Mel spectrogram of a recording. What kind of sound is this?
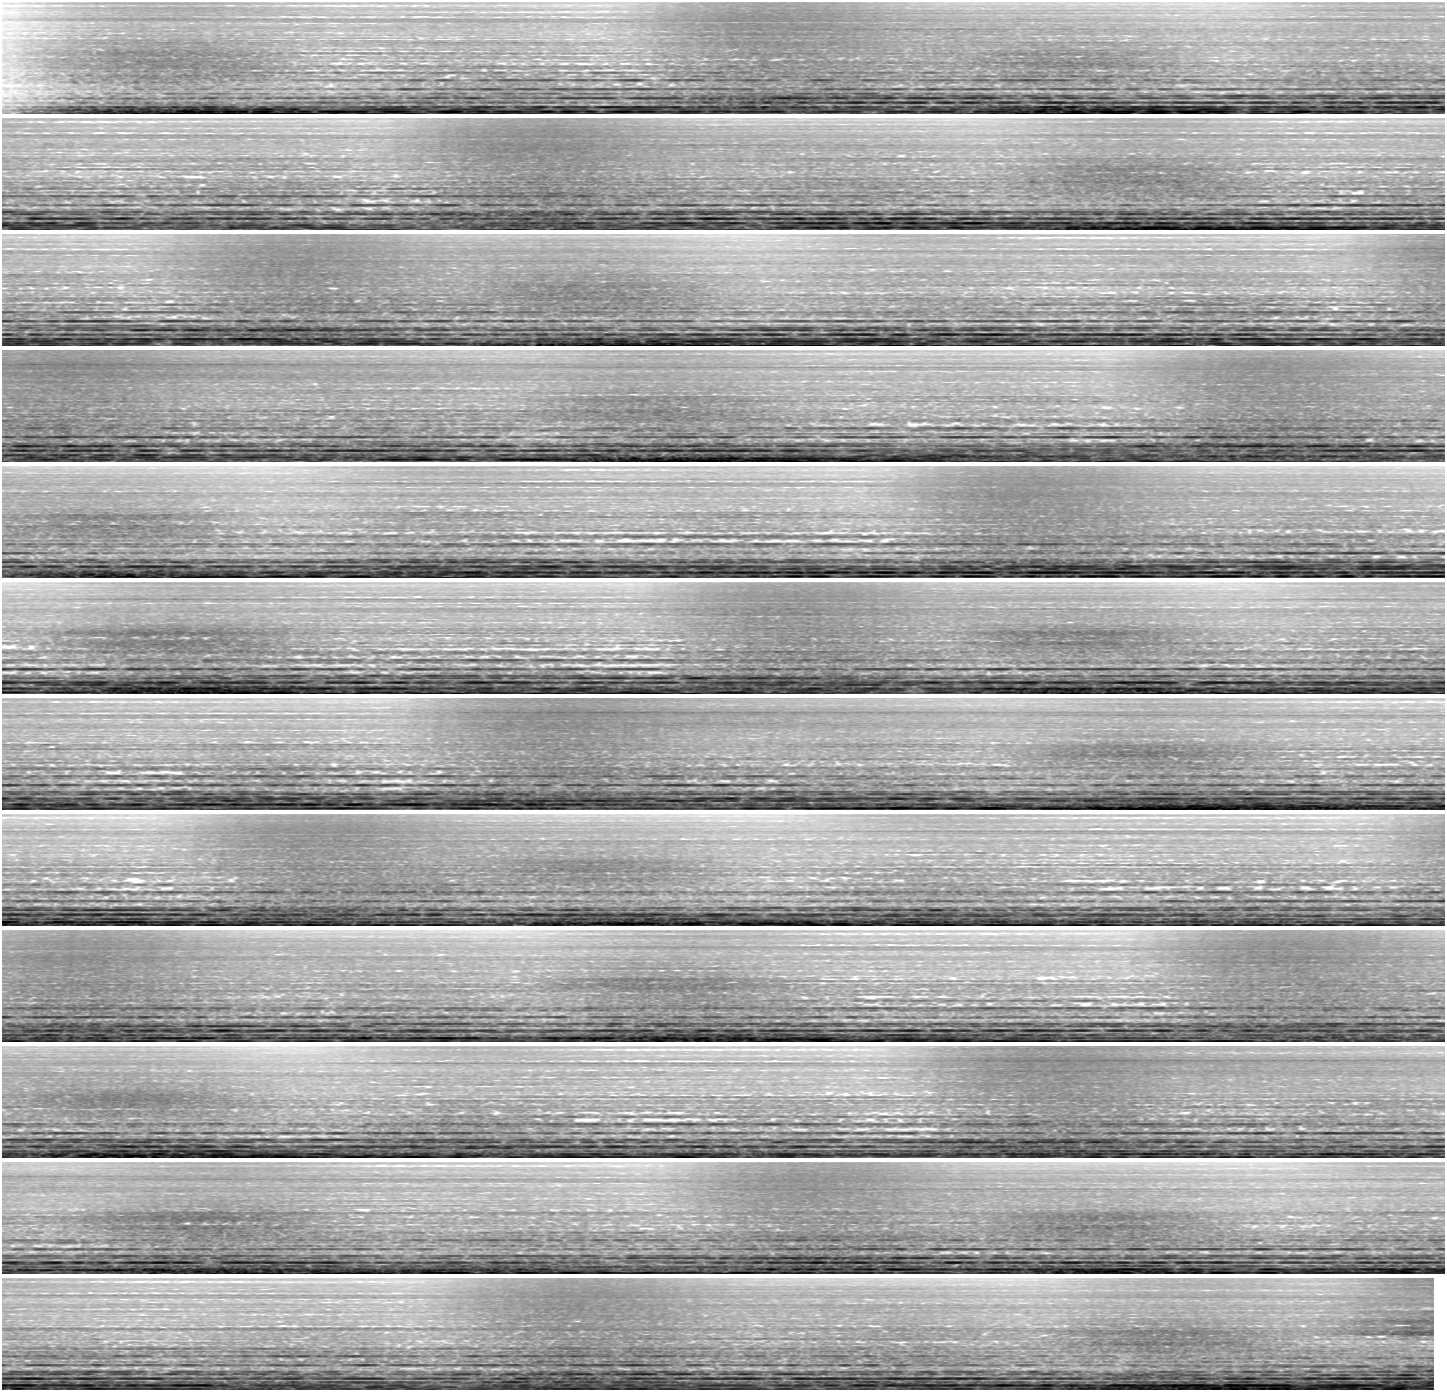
ambient-break
My first experimental sound, it's meant to be the start of an intro track I can use for my public sets.
atmosphere, background-sound, soundscape, ambiance, ambient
